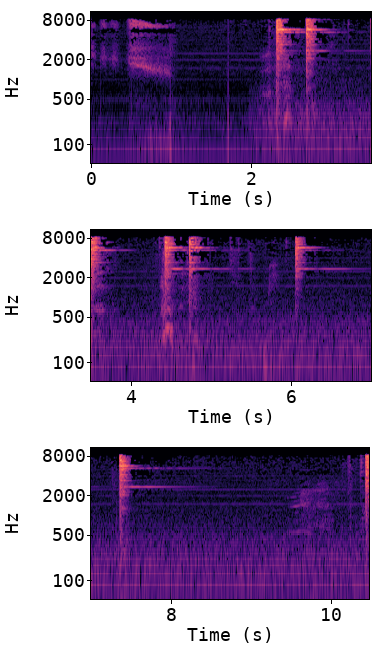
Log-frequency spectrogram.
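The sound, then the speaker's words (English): A sword-clashing sound effect: blades clash about eight times in irregular bursts, each a sharp metallic strike that rings briefly at a high pitch, with a faint murmur of background noise in between. “Where's my sword ratchetness sound effects?”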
